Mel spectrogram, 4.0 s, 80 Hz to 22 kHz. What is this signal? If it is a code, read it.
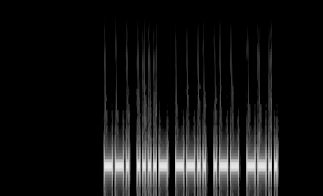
Morse code, heard as a keyed tone, about 36 wpm, 700 Hz. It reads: G4ZWZ
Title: DXCC-100 Call Signs - 5 Characters - 35wpm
